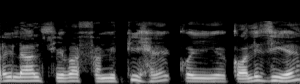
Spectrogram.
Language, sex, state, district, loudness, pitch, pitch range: Hindi, male, Uttar Pradesh, Deoria, -19 LUFS, 160 Hz, 145-170 Hz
